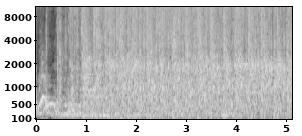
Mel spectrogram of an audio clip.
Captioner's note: applause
